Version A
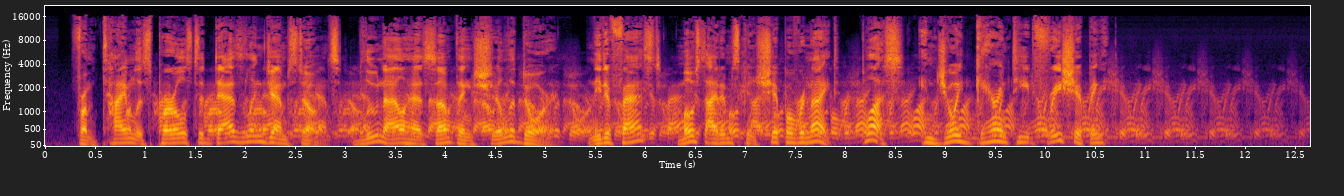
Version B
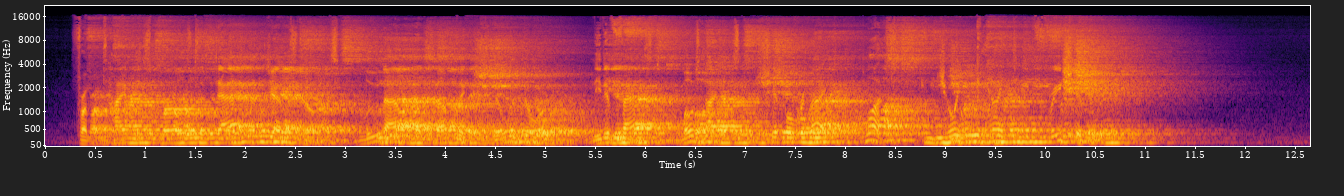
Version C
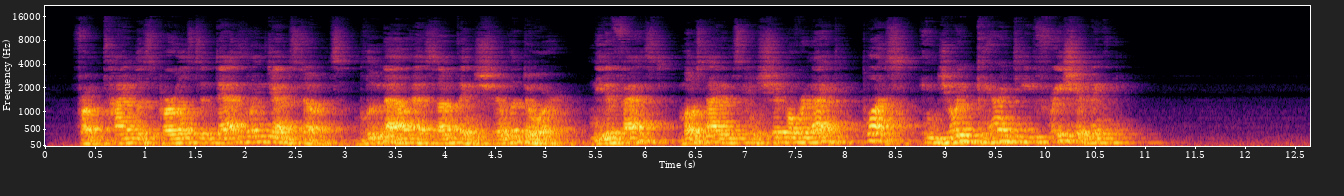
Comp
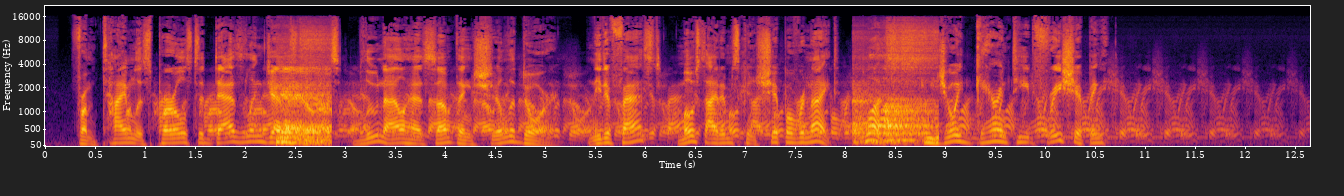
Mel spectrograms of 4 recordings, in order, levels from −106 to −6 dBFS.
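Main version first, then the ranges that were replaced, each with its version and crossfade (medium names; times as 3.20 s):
A
2.31–2.86 s: from B
8.07–8.93 s: from B
not used: C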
